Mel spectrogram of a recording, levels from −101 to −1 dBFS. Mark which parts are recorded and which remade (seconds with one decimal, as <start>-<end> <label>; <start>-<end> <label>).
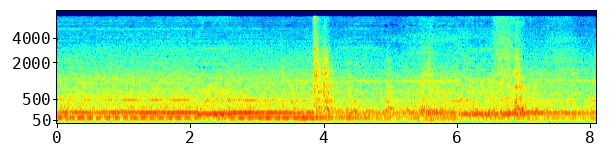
0.0-2.1 recorded; 2.1-2.6 remade; 2.6-6.0 recorded; 6.0-7.0 remade; 7.0-8.1 recorded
